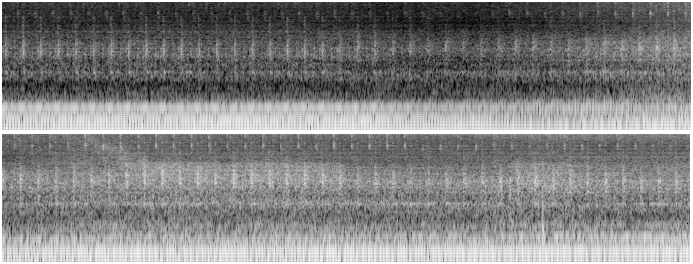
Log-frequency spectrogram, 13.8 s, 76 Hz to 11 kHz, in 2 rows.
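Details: 2001 Jeep Cherokee 4.0 at idle: regular knock at nearly three per second over the engine; flexplate already new, source not pinned down.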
